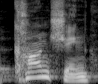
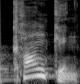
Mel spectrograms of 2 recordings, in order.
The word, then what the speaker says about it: conching: Well, he invented what is called the conching or conking. I've actually heard it pronounced both ways.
